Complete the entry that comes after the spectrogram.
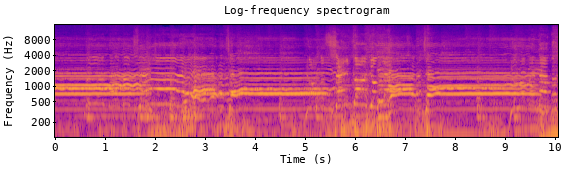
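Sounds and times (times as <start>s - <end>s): gospel group singing a cappella: 0.0s - 10.0s.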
